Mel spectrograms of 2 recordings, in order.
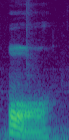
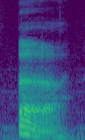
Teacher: this is an unusual word because you would think the o r in the middle would be pronounced or but when it's coming after the W it's uh so word rhymes with third and bird so there are three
